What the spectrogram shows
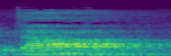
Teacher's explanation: तो टा को जब आप करते हैं तो जीभ टेढ़ी हो जाती है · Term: मूर्धा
